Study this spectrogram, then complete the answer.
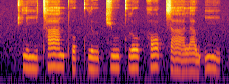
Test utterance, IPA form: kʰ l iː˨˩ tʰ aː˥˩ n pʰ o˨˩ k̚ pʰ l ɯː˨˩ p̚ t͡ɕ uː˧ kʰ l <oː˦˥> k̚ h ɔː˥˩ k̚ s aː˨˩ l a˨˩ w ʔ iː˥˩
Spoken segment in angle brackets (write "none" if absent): oː˦˥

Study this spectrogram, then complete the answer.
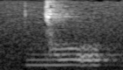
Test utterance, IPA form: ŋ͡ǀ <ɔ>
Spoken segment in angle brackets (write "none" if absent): o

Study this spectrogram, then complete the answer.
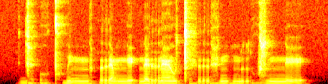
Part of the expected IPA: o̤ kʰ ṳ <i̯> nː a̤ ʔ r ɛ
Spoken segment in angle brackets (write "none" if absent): i̯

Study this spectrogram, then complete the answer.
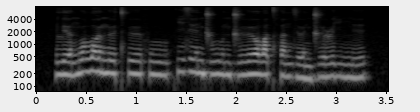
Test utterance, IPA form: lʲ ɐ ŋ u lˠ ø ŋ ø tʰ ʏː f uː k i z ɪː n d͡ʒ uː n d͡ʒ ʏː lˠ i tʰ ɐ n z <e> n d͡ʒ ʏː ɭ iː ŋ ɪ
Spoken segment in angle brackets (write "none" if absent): ø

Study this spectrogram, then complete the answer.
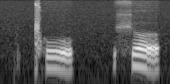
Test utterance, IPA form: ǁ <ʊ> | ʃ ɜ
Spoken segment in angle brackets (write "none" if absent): ʊ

